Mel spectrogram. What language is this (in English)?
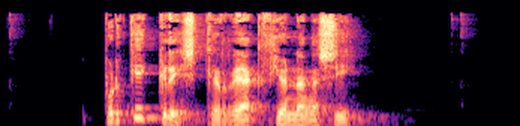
Galician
